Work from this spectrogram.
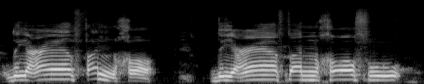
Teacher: Itu juga tanwin bertemu dengan kha, maka dibaca jelas atau izhar. Karena tanwin bertemu dengan kha.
